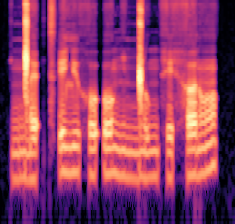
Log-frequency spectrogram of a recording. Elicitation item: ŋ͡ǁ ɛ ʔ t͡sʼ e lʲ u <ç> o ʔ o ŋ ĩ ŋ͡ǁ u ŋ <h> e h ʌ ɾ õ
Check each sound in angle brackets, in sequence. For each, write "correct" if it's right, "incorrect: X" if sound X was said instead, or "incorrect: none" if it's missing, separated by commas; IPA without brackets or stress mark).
incorrect: h, correct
